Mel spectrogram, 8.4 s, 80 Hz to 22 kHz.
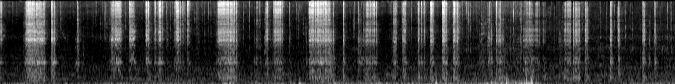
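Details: Golden Technologies Buzzabout power wheelchair, 2 months old, after 5 rides on flat pavement: irregular dry creaks and ticks in short bursts while rolling. The cause was the seat post squeaking, fixed by greasing the seat post with WD40.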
